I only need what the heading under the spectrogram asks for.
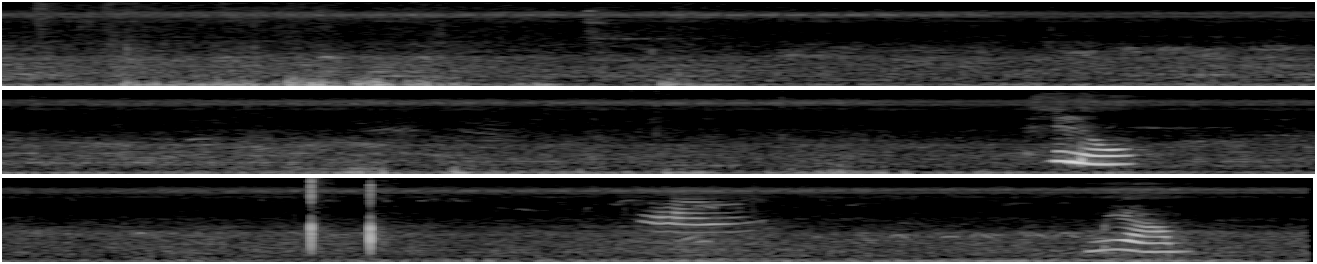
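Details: Pet cat in the evening, talked to at home: three drawn-out, harmonic meows that rise and then fall, spaced a few seconds apart late in the recording, after earlier murmured speech and a steady low hum.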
